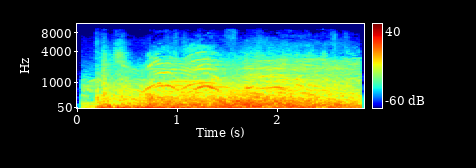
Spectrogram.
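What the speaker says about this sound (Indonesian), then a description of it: "tiba-tiba terjadi ledakan" A loud, deep explosive boom with a rumbling tail in the zombie video game World War Z, while a voice chatters over the blast.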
